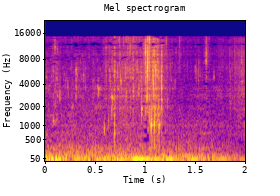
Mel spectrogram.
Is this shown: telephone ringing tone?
no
